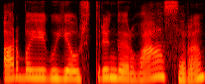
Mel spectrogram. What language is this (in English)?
Lithuanian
